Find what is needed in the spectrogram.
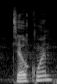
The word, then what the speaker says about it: Tilquin: how do you say it? – Tilquin? – Tilquin, thank you.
